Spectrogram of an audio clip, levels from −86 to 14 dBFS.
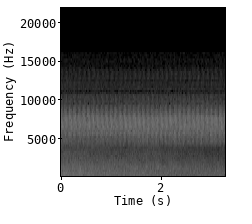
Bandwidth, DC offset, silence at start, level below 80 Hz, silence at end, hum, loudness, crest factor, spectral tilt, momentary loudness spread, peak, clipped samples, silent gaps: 16.5 kHz; under 0.1%; 0 s; -50 dBFS; 0 s; none; -36 LUFS; 14 dB; -0.5 dB/octave; 0 LU; -26 dBFS; under 0.1%; none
